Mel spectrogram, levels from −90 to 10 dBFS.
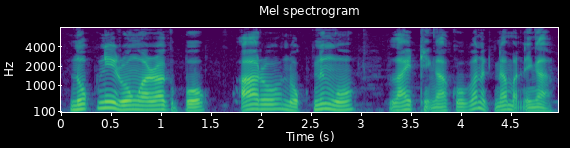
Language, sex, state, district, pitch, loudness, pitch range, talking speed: Garo, male, Meghalaya, West Garo Hills, 150 Hz, -17 LUFS, 120-165 Hz, 110 wpm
